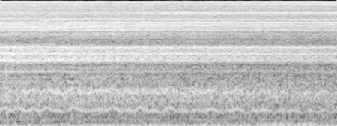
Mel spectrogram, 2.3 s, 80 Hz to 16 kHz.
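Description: Faint, wavering whine of a Blade 230S V2 electric RC helicopter hovering hands-off at a distance, under a steady low rumble of wind on the microphone.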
